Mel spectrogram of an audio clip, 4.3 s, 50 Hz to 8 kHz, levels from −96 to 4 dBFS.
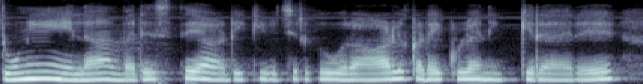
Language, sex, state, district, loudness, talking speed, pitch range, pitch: Tamil, female, Tamil Nadu, Kanyakumari, -14 LUFS, 110 wpm, 220-240 Hz, 230 Hz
